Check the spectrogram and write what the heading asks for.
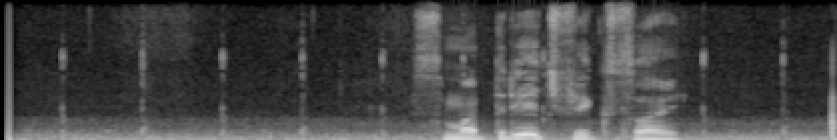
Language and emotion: Russian, neutral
